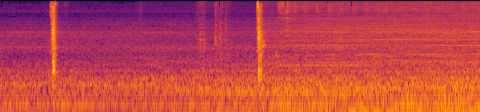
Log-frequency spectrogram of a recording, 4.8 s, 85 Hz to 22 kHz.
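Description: Vehicle air conditioning compressor switched to setting 2, running with a steady low mechanical hum that rises slightly in level, preceded by two sharp clicks, near and continuous.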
